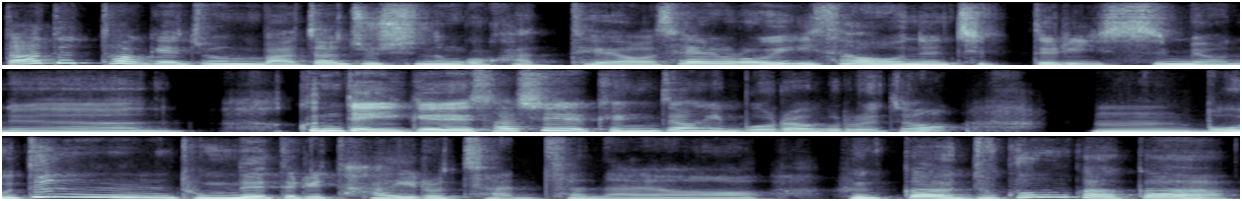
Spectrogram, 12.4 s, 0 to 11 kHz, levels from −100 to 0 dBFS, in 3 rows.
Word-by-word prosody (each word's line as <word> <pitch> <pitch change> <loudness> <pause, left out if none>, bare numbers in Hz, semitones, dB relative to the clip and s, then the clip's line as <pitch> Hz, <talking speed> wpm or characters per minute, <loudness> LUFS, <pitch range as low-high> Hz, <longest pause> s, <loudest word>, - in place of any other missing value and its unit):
따뜻하게 365 - 0
좀 235 -2 0
맞아 220 +10 -1
주시는 220 -4 -1
것 180 - -4
같아요. 155 -1 -6
새로 290 - 0
이사 190 +8 0
오는 195 -3 +3
집들이 205 -2 -3
있으면은. 160 - -3 0.4
근데 310 0 +5
이게 210 0 +5
사실 320 - +1
굉장히 235 0 +1
뭐라 190 +2 -2
그러죠? 185 - -6 0.5
음 195 -1 0
모든 360 - +2
동네들이 245 +2 +3
다 240 -4 -4
이렇지 195 0 -2
않잖아요. 150 -2 -7 0.2
그러니까 250 +2 +2
누군가가 270 - -1
220 Hz, 310 characters per minute, -22 LUFS, 180-265 Hz, 0.5 s, 근데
